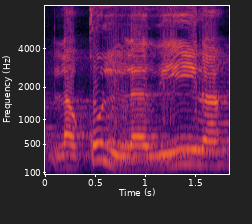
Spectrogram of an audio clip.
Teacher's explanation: قاف کی آواز موٹی ہوگی، ذال کی آواز باریک. لَقُوا الَّذِينَ، واو اور الف کو نہیں پڑھا جائے گا، قاف کو لام سے ملا کر.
